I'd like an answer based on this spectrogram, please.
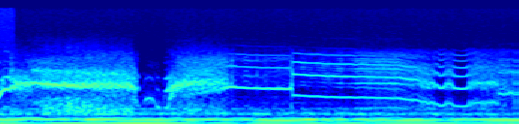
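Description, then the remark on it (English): Drawn-out, pained wailing screams rise and bend in pitch, several overlapping cries strung together over a steady low droning hum, with no talking. “The screams. Oh God, they were horrifying. Filled with so much pain, they froze my blood and goosebumps rose across my skin.”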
